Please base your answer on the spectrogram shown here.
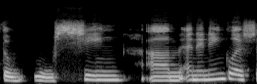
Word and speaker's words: Wu Xing: in Mandarin or in Chinese, it's called the Wu Xing. And in English, it's loosely translated phonetically to a word called Wu Xing.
